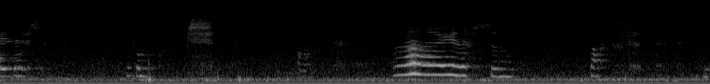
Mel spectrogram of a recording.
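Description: A small child sings and calls out in a high voice close by.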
